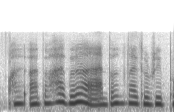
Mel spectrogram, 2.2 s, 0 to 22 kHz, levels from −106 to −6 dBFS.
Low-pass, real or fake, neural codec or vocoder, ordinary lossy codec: none; fake; codec, 16 kHz, 0.8 kbps, ZipCodec; none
